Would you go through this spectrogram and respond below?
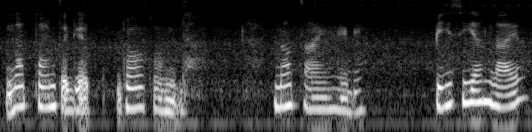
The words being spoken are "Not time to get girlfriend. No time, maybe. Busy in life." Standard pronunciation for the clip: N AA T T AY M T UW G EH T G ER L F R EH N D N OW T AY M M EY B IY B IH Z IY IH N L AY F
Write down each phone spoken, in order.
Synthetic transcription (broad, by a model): N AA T T AY M T UW G EH T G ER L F EH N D N OW T AY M M EY B IY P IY S IY IH N L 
